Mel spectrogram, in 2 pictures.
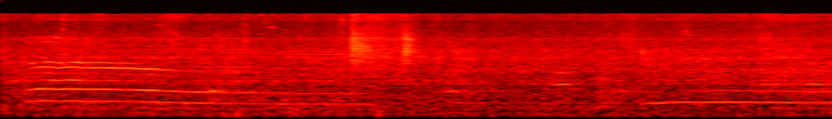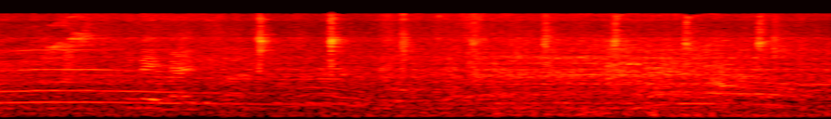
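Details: Cats who live in a pagoda, fed rice and fish, produce drawn-out wavering meows, one long falling call then a second long level-to-falling one, amid a soft hiss and light tapping.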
